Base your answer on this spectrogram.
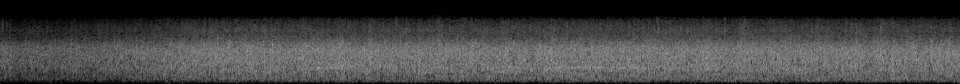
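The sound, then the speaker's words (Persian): Applause fills the US House of Representatives chamber in Congress: dense, continuous clapping that swells in the first seconds and then holds steady and loud with no talk over it. “آنچه را که شما شنونده عزیز میشنوین کف زدن های حضار در مجلس نمایندگان هست و کانگرس آمریکا.”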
